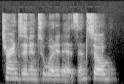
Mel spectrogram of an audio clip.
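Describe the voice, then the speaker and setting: Brazil-born woman, interview guest, earnest, halting with fillers. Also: medium pitch, little pitch movement, a little mellow. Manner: earnest, searching for words, many fillers. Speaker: guest, product founder. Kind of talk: conversational interview.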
